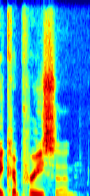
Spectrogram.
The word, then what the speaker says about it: Capri Sun: So the emphasis is on the sun. – Well, the emphasis is on the last syllable. Yeah, it's I put it on the pre, Capri Sun.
